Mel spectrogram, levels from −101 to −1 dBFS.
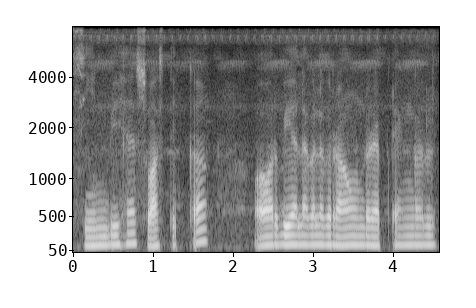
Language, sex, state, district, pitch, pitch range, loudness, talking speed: Hindi, male, Punjab, Fazilka, 120 Hz, 115-125 Hz, -19 LUFS, 155 wpm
